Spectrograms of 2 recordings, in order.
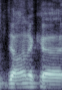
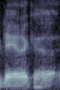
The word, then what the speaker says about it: Danica: years still call her Danica and she just has like got tired of correcting everyone so because it's it's spelled the same but it's pronounced donica so she feels your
